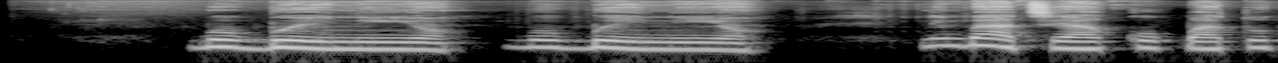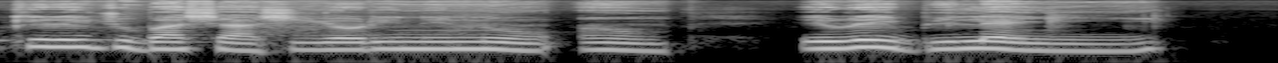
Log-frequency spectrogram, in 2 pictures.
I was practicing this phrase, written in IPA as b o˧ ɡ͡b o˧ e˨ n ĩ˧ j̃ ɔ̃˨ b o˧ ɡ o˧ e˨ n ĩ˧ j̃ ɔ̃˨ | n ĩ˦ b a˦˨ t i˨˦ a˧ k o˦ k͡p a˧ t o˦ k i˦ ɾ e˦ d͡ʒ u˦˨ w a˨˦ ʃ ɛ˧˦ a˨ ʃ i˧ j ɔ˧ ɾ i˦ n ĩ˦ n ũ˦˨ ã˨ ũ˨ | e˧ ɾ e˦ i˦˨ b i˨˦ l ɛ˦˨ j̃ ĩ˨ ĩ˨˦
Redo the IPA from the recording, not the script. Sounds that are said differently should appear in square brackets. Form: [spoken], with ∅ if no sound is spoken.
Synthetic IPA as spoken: [ɡ͡b] o˧ ɡ͡b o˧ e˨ n ĩ˧ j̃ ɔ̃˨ [ɡ͡b] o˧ [ɡ͡b] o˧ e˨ n ĩ˧ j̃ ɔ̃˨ | n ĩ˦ [ɡ͡b] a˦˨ t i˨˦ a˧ k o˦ k͡p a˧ t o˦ k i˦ ɾ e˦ d͡ʒ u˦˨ [b] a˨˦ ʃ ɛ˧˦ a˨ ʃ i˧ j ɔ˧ ɾ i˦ n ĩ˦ n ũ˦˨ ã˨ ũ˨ | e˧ ɾ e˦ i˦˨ b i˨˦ l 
